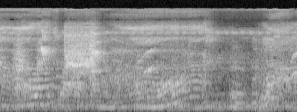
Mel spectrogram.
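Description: Javan myna calling: short gliding whistles and chatter, with a harsh rasping burst about a second in.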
